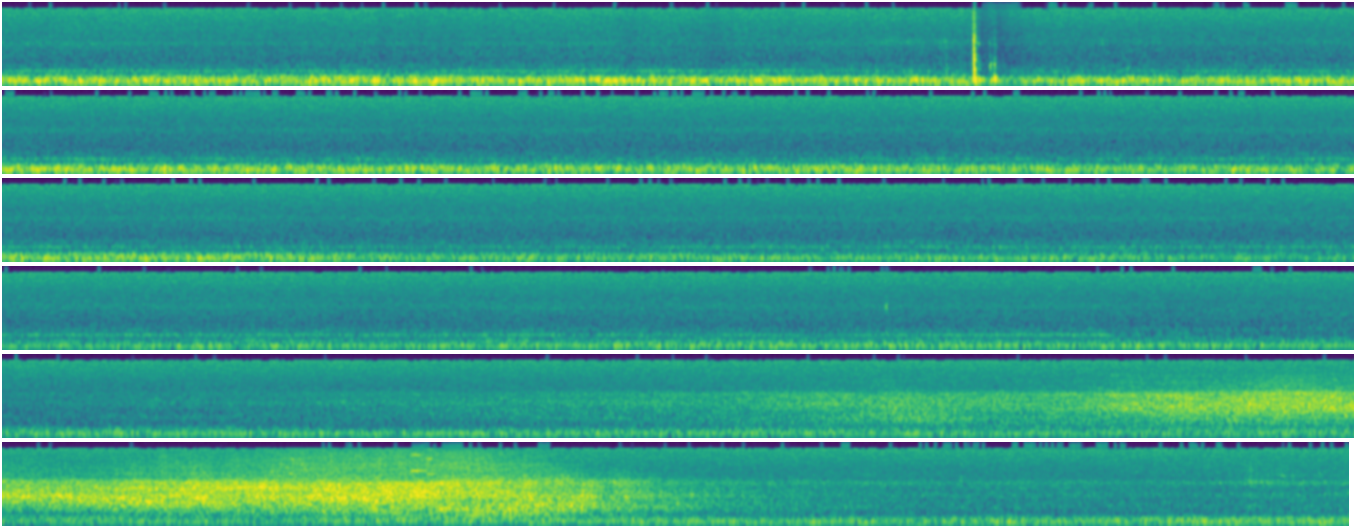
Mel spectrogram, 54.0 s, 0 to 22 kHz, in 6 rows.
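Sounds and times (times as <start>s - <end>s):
low rumbling drone in sky: 0.0s - 54.0s
rushing noise of passing vehicle: 0.5s - 9.3s, 37.5s - 54.0s
low rumble: 39.3s - 54.0s.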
